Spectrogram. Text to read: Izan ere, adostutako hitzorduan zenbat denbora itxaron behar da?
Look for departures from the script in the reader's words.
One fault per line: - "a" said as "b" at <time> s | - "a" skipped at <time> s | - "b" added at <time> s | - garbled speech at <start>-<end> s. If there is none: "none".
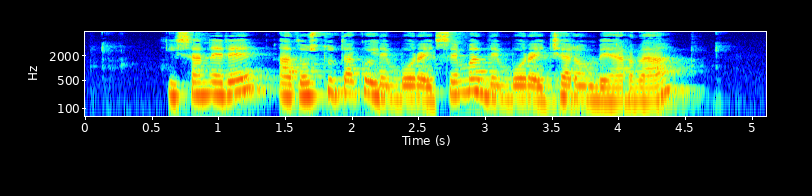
- "hitzorduan" said as "denbora" at 2.2 s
